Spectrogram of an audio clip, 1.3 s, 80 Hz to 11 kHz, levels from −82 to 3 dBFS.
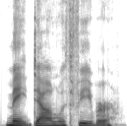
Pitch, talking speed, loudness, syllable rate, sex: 170 Hz, 190 wpm, -19 LUFS, 4.4 syllables/s, female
